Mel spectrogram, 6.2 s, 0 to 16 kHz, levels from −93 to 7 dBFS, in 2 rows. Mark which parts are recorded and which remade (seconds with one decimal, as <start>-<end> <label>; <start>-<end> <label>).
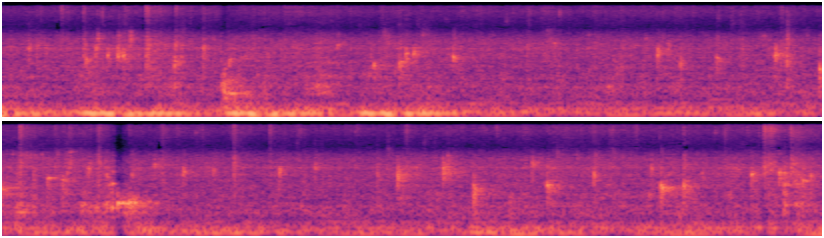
0.0-6.2 recorded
